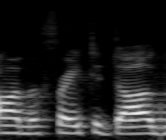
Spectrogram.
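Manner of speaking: ordinary talk, nothing marked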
